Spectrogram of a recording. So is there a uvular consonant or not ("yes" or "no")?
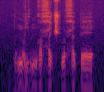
no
